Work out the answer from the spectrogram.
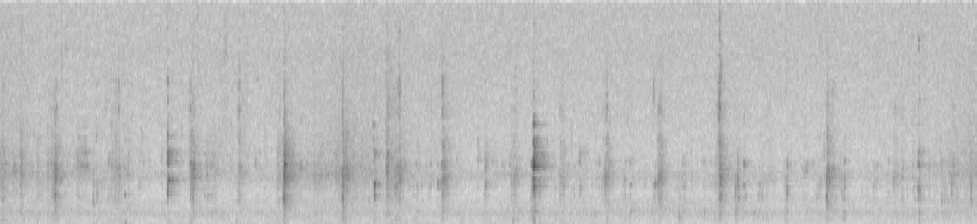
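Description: A person chewing a mouthful of soft tortilla wrap close to the microphone: scattered small wet clicks and smacks of the mouth, irregular and soft.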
